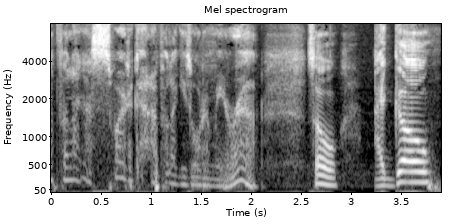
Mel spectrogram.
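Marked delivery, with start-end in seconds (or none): 0.0-2.1 hushed, resentful mutter to yourself; muttered aside. Retold or imitated. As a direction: grumble very softly under your breath. Retold grumbled aside about being ordered.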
